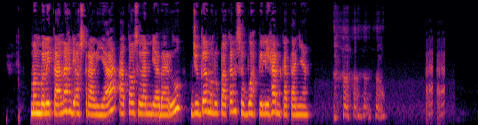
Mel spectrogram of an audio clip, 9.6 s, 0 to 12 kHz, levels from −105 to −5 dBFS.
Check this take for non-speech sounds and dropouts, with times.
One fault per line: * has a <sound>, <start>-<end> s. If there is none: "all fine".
* has a laugh, 6.6-7.7 s
* has a laugh, 8.5-8.9 s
